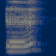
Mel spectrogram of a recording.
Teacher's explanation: the front part of your tongue is mid height in the mouth lips are spread facial muscles are relaxed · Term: short e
